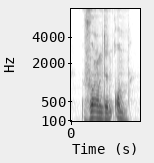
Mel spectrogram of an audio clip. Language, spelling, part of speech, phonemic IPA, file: Dutch, vormden om, verb, /ˈvɔrᵊmdə(n) ˈɔm/, Nl-vormden om.ogg
- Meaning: inflection of omvormen: 1. plural past indicative 2. plural past subjunctive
